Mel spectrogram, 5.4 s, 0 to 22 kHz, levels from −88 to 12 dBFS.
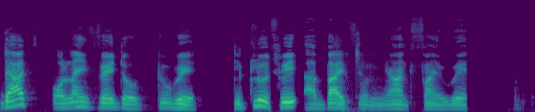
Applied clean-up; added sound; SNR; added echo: neural mask model DeepFilterNet 3.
